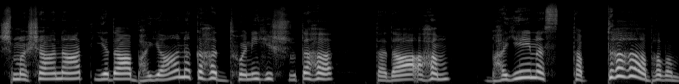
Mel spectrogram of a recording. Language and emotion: Sanskrit, fearful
